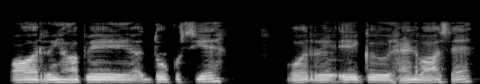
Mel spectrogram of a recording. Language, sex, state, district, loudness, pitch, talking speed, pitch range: Hindi, male, Uttarakhand, Uttarkashi, -16 LUFS, 115 Hz, 135 wpm, 110-115 Hz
